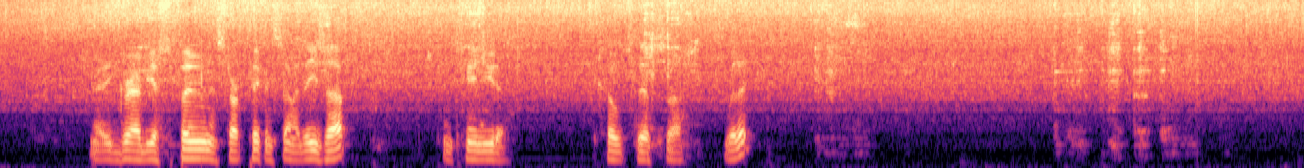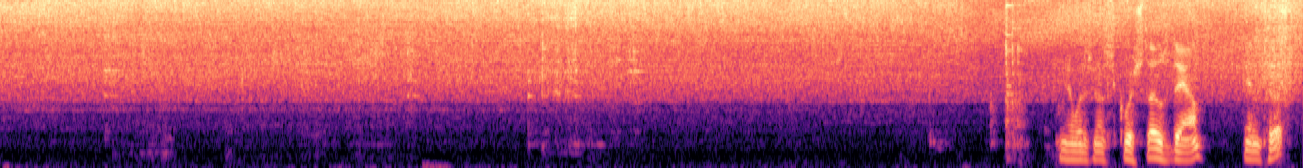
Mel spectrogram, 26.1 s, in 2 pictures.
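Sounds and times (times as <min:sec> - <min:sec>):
meat and onions sizzling in pan: 0:00.0 - 0:26.0
utensil scraping a pan: 0:06.0 - 0:07.4, 0:08.1 - 0:08.8, 0:10.5 - 0:12.0, 0:18.3 - 0:19.6.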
